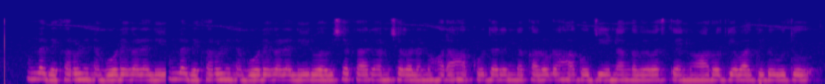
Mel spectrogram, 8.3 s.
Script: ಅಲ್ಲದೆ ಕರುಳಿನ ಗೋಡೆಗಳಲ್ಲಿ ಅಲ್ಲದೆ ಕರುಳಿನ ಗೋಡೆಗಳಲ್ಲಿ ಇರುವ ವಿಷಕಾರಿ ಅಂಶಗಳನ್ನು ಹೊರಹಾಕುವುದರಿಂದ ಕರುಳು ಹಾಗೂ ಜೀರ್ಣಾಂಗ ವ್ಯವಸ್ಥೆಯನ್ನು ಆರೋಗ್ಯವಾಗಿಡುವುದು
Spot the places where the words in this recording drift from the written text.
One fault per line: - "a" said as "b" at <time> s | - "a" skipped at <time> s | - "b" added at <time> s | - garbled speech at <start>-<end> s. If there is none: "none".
none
